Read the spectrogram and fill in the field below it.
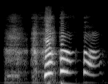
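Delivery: giggling squeal; high laugh. Real, not acted. Laughing at herself.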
